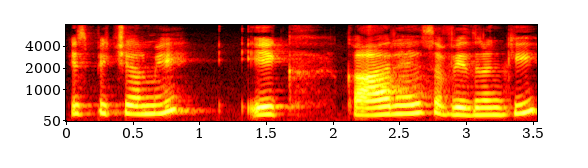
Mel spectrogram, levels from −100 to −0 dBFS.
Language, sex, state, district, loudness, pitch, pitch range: Hindi, female, Chhattisgarh, Raipur, -17 LUFS, 275 Hz, 255-350 Hz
